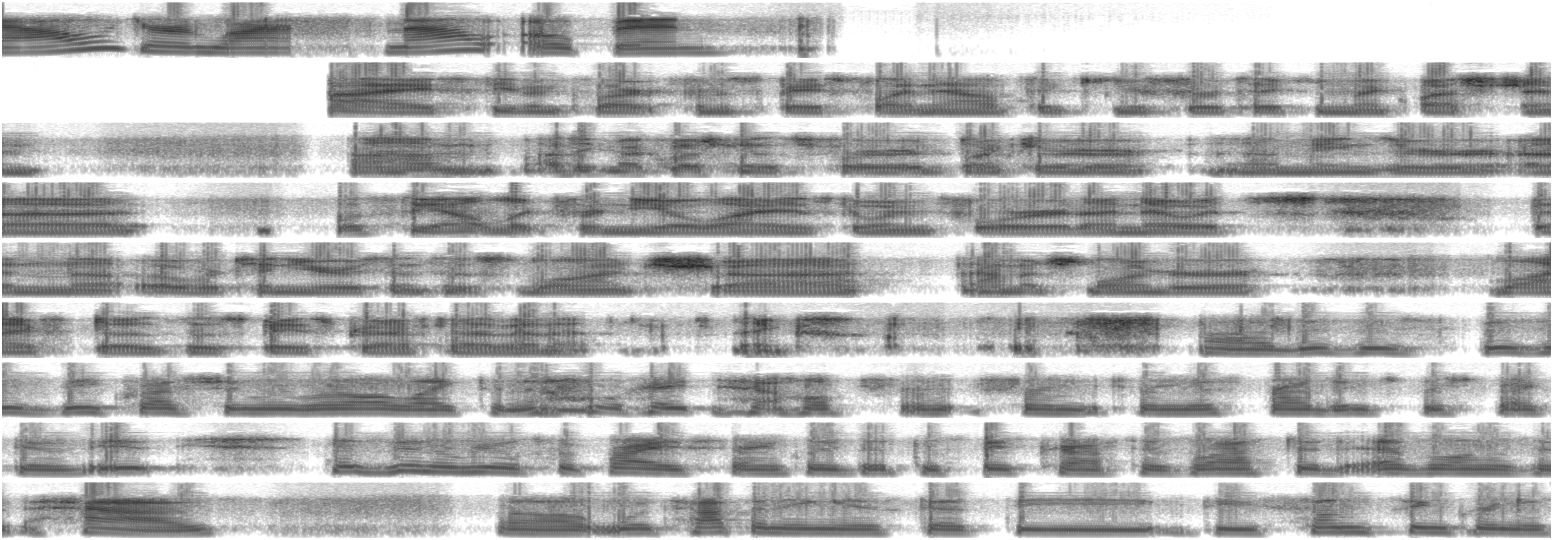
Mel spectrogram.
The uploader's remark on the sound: The second part of the podcast is a media teleconference where the media get to ask the experts their questions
